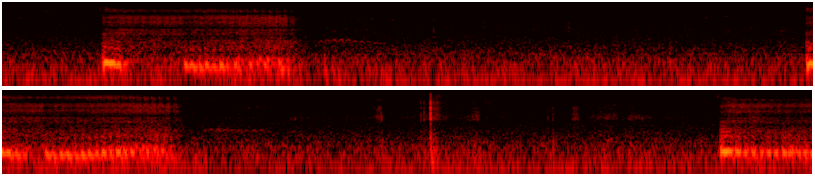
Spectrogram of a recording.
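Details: Soft, rough snoring about every three to four seconds from a sleeping cat in a quiet room; ordinary sleep snoring.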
